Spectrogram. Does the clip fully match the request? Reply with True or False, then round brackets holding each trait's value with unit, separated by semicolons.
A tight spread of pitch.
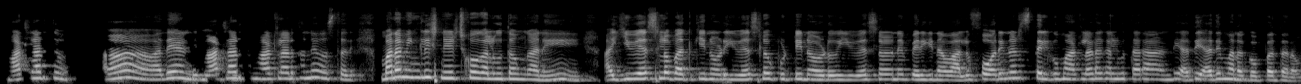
False (3.3 semitones)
